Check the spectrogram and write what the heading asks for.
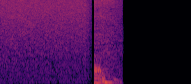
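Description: Television static hiss, ending a little over a second in with a short, loud burst that drops in pitch, then cutting off suddenly.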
